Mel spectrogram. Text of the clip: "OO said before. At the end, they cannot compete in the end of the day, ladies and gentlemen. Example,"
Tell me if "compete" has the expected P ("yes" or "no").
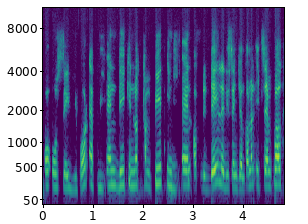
yes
